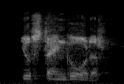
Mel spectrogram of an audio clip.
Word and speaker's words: Jostein Gaarder: Unser Autor heißt Justin Gorder.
